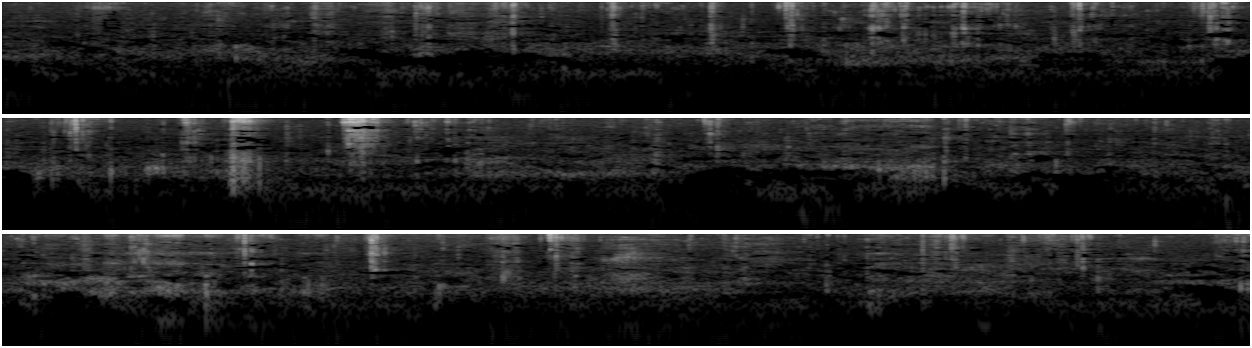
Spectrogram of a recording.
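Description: Close-up eating sounds of two people eating rice and fish curry by hand: chewing, with many short sharp clicks scattered through, the loudest a little past the middle, as fingers work the food on steel plates.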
